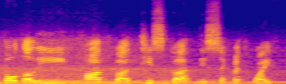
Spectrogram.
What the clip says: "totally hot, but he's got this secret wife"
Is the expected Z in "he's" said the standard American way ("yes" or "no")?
no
